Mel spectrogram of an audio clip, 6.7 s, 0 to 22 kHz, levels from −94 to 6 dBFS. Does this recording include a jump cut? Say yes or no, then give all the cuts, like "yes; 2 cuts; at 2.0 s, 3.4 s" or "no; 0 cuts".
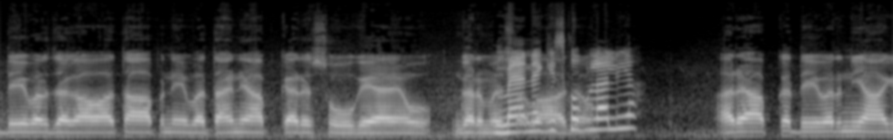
no; 0 cuts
